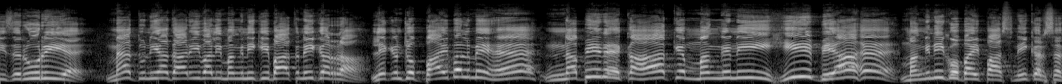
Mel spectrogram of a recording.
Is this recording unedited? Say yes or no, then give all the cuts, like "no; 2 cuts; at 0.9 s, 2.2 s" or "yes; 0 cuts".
no; 4 cuts; at 1.0 s, 3.6 s, 5.4 s, 8.9 s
